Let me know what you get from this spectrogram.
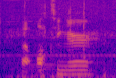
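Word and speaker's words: Oettinger: We're also getting a Ottinger, that's how you pronounce it, spoiler, and then some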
